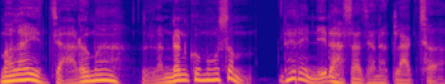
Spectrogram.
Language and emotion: Nepali, sad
